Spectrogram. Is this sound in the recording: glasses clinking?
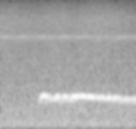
no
